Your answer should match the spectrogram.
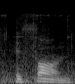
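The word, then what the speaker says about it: حصان: In Arabic, the word for horse is Hisan. And that saw, that S, it's not like the regular Arabic S, right?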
